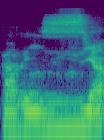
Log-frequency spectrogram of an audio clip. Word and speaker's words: parisien: if I said Parisien, notice that I'm saying Parisien, and I'm now pronouncing the S in a French way, admittedly, but because there's a vowel after it.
